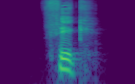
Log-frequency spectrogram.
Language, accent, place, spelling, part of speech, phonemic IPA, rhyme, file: German, Germany, Berlin, Fick, noun, /fɪk/, -ɪk, De-Fick.ogg
- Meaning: 1. fuck (sexual act) 2. fuck (sexual partner)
